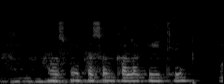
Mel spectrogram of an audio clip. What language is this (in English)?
Chhattisgarhi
